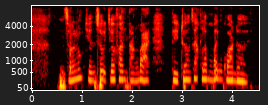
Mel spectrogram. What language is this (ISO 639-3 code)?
vie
